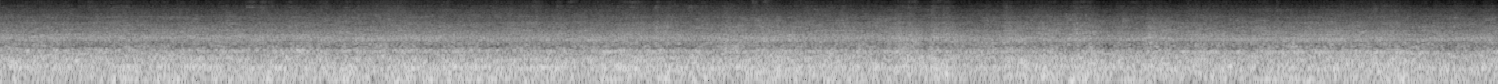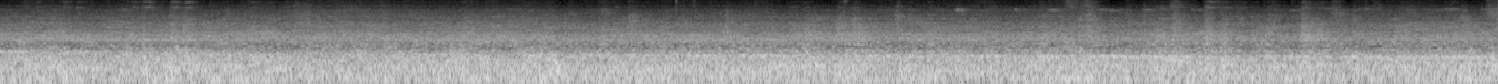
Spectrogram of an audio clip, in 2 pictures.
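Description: A subway train rumbles and roars loudly along the tracks.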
